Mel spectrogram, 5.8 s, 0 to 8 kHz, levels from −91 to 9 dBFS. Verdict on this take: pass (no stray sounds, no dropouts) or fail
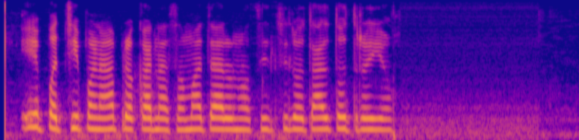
pass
